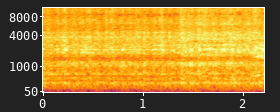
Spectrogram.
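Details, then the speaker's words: 1941 Plymouth Special Deluxe flathead, first run in 50 years after freeing stuck valves, oil pressure showing on gauge: steady, even busy whirr and clatter with no knocks or misses; sounding healthy. "there we got oil pressure on the gauge we're well on our way"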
